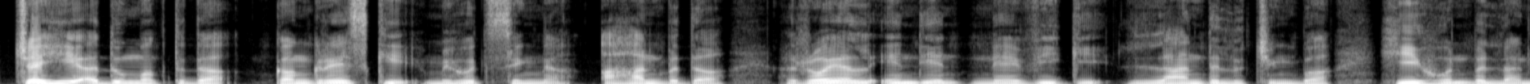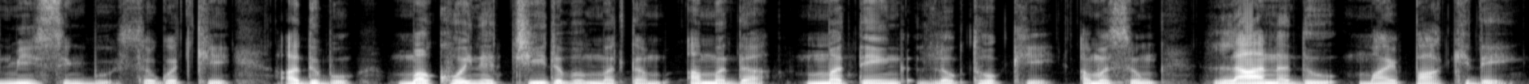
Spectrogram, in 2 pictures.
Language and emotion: Manipuri, neutral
